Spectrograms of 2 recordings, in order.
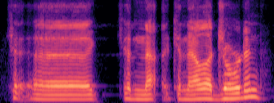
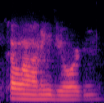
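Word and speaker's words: Kelani Jordan: Canella Jordan. Did I say her name right? Kalani Jordan.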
